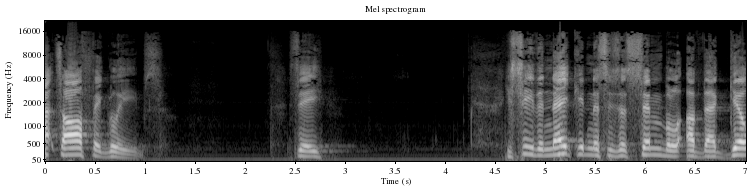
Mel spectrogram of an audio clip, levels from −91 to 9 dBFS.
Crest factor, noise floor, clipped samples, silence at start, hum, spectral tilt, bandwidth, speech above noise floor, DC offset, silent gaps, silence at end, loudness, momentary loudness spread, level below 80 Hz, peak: 18 dB; -61 dBFS; under 0.1%; 0 s; none; -3.5 dB/octave; 16.5 kHz; 45 dB; under 0.1%; none; 0 s; -17 LUFS; 15 LU; -58 dBFS; 0 dBFS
